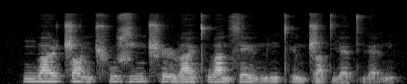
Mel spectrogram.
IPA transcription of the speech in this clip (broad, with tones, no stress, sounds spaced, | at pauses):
n̪ w a˥ ɪ̯ ʈ͡ʂ ɑ˥˧ ŋ ʈ͡ʂʰ u˥˩ ɕ i˥ ŋ ʈ͡ʂʰ ɻ̩˥˧ ɻ a˥˧ ɪ̯ t̪ʰ w a˥˧ n s e˥˩ ɪ̯ m i˥ ŋ t̪ʰ y˥˧ n ʈ͡ʂ ä˥˩ t̪ j ɛ˧˥ t̪ʰ ɥ ɛ̰˨˩˦ n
